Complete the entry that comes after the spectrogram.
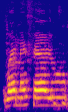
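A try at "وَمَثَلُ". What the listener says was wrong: Pendek wa masalu kalimatin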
